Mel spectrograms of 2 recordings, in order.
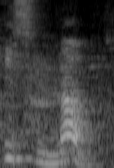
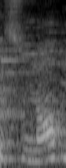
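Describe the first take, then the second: First: स्नब with a short "uh" vowel, "snub"; correct pronunciation. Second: स्नॉब with a long open "o" sound, like "snawb"; स्नॉब spoken as "snawb" to show the wrong way; wrong pronunciation. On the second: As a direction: say स्नॉब with a rounded "aw" vowel as the mistake to avoid. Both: Shown as a demonstration. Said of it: "इनको स्नॉब नहीं पढ़ना".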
